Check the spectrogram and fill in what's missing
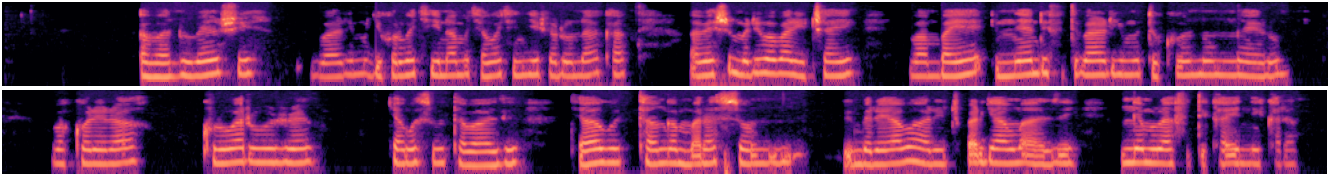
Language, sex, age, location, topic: Kinyarwanda, female, 25-35, Nyagatare, health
